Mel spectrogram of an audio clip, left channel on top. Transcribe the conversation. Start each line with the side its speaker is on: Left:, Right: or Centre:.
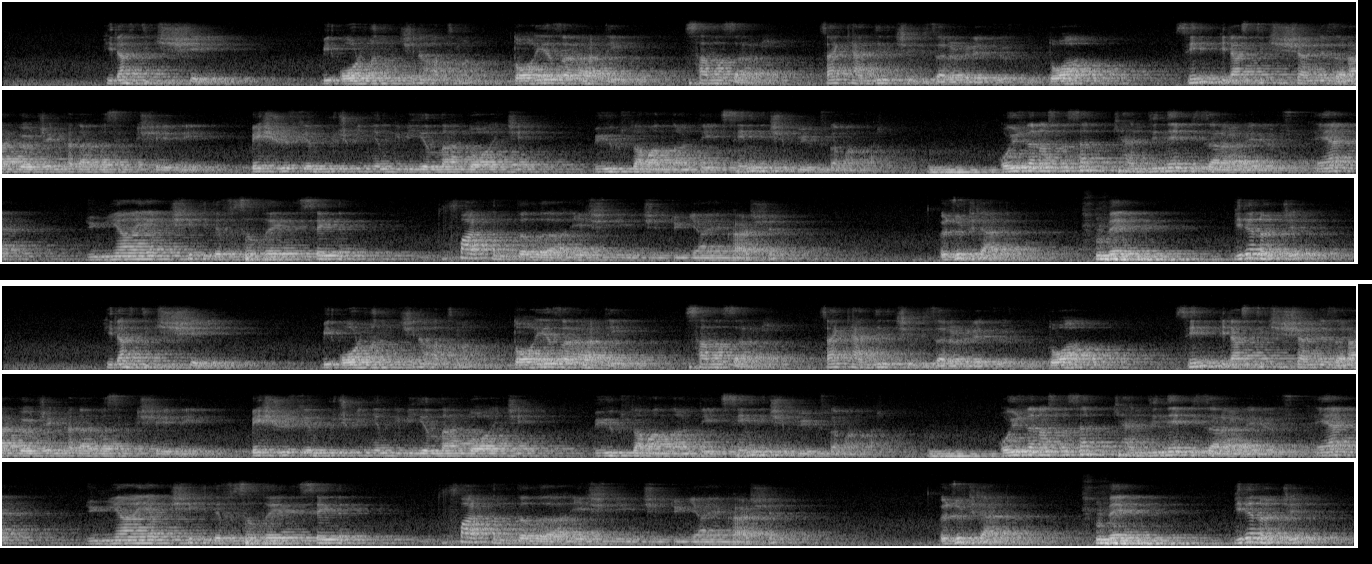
Left: plastik şişeyi bir ormanın içine atman doğaya zarar değil, sana zarar. Sen kendin için bir zarar üretiyorsun. Doğa senin plastik şişenle zarar görecek kadar basit bir şey değil. 500 yıl, 3000 yıl gibi yıllar doğa için büyük zamanlar değil, senin için büyük zamanlar.
Right: Hı hı.
Left: O yüzden aslında sen kendine bir zarar veriyorsun. Eğer dünyaya bir şekilde fısıldayabilseydim, bu farkındalığa eriştiğim için dünyaya karşı özür dilerdim.
Right: <laughs>
Left: ve bir an önce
